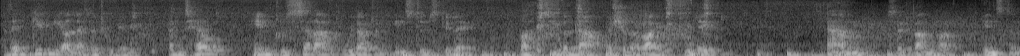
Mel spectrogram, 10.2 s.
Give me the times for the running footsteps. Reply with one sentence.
The running footsteps can be heard from 4.0 to 9.8 s.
